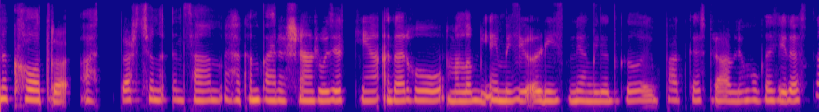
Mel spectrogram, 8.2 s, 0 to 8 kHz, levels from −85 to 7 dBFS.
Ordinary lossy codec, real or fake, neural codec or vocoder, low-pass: none; fake; codec, 16 kHz, 2 kbps, X-Codec, HuBERT features, trained on balanced general audio; 7.2 kHz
